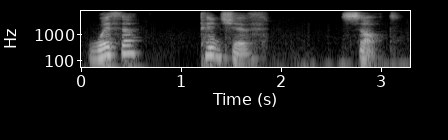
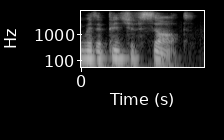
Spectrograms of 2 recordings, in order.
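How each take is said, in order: First: The phrase is said slowly. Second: The phrase is said at normal speed.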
